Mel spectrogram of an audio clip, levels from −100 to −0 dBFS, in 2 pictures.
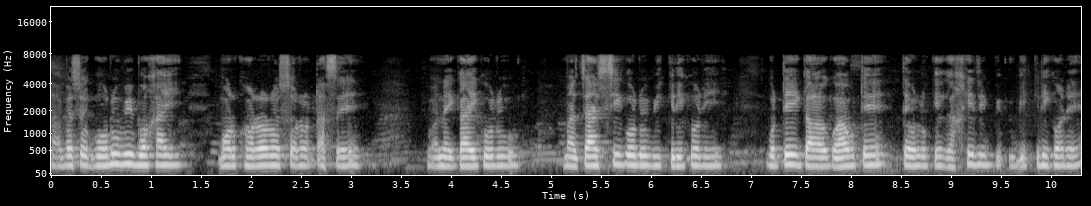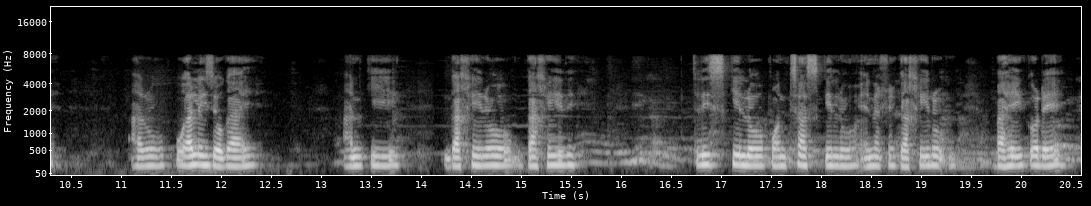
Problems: none marked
